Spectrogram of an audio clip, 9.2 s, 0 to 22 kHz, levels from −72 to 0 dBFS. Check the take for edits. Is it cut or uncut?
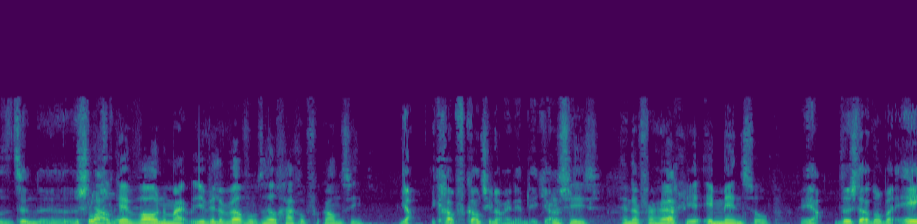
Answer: cut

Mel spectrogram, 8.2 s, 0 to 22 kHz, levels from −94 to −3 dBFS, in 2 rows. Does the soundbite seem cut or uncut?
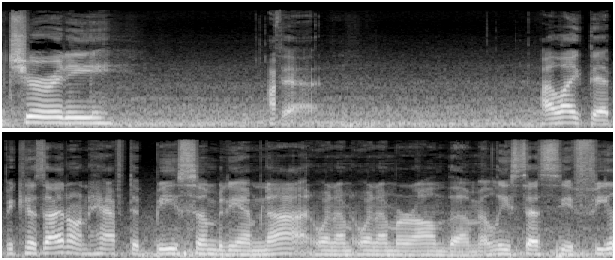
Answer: cut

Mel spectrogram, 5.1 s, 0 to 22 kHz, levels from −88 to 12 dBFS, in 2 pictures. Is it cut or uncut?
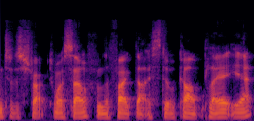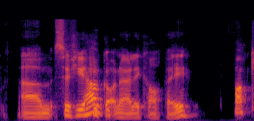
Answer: cut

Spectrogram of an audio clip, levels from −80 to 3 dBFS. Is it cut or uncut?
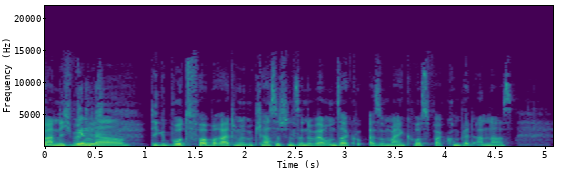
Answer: uncut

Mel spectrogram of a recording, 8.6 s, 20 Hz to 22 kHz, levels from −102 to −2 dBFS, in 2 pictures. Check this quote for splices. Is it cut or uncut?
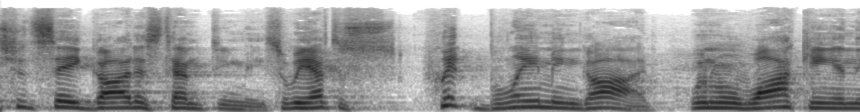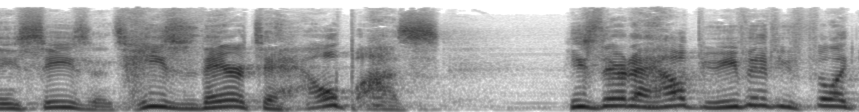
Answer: cut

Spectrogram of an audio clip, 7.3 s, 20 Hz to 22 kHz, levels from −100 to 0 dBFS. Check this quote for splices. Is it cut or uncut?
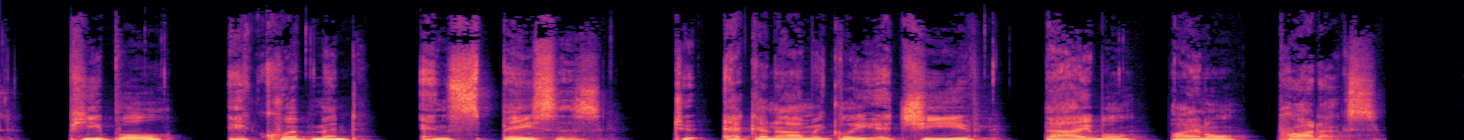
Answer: uncut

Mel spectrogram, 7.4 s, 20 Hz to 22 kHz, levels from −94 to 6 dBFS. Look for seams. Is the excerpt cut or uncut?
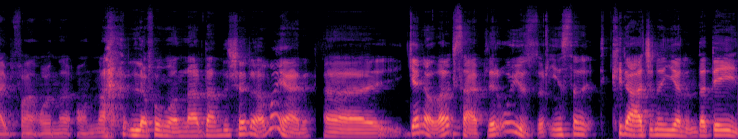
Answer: cut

